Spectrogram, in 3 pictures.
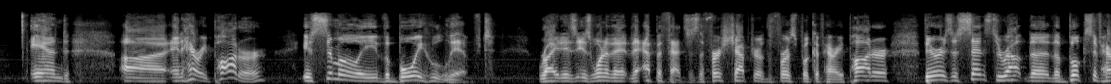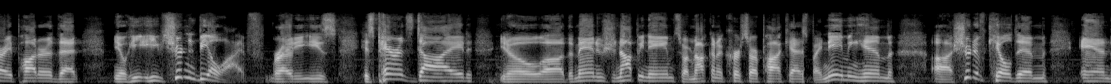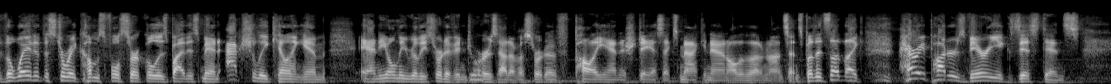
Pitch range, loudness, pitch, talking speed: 130-175 Hz, -18 LUFS, 155 Hz, 225 wpm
